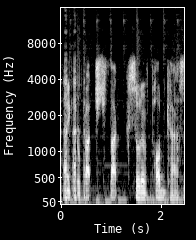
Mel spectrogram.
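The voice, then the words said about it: Put-on New Zealand accent. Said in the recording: “do an entire podcast in a Kiwi accent ... Kiwi accent.”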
